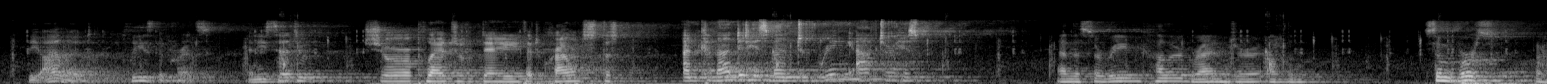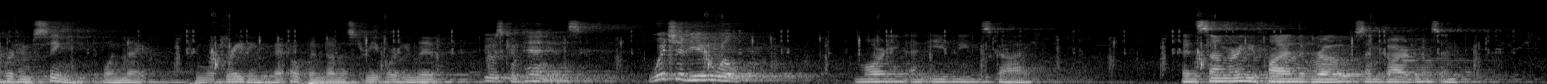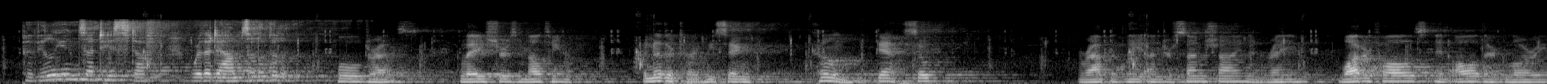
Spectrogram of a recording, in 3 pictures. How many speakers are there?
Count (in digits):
5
